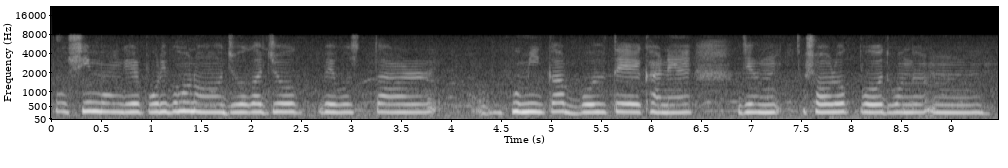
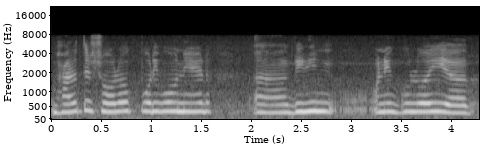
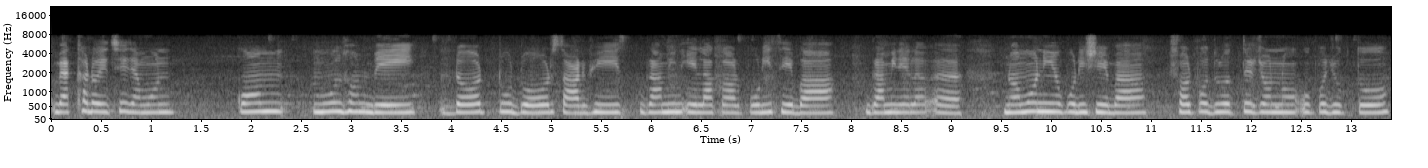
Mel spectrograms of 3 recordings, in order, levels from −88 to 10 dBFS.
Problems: background sounds at intervals, background conversations at intervals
